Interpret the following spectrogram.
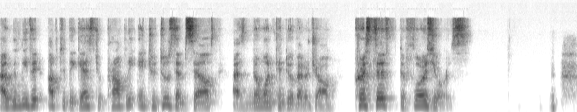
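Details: Adult male speaker; Normal speech.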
